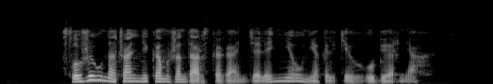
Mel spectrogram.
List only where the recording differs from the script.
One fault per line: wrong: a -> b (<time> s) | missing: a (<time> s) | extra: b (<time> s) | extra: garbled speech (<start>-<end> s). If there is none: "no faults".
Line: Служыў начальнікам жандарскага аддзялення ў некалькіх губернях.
no faults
